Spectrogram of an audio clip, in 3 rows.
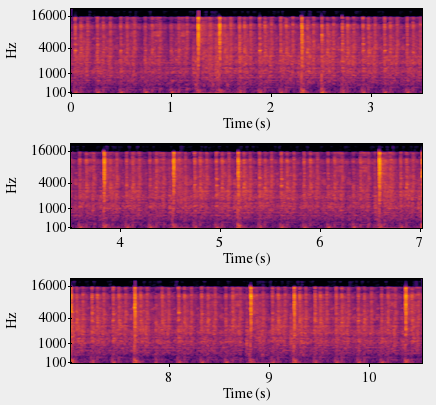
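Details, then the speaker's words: Petter A11 (A1 series 2) single-cylinder vintage stationary engine, owned 12-13 years, sat damp in a container for four years; slow, irregular firing with uneven beats and stumbles; rough uneven running, owner suspects fuel starvation from dirt in the carburettor. "Yeah, I think they're going fuel starvation. I think the carburetor's got a little bit of crap in it."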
